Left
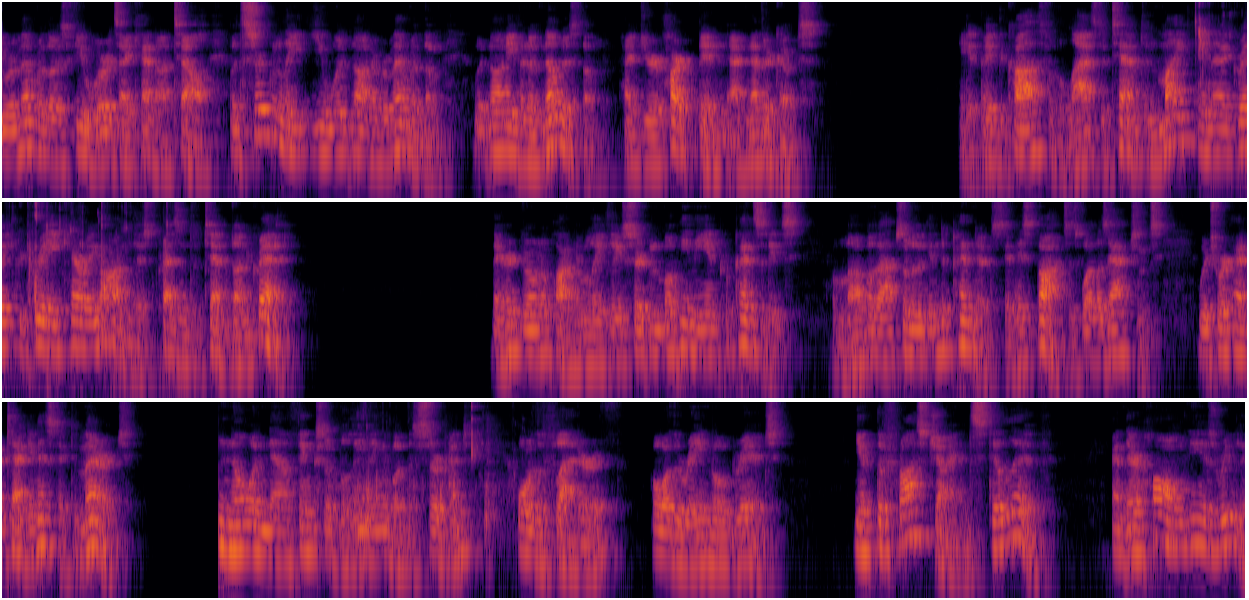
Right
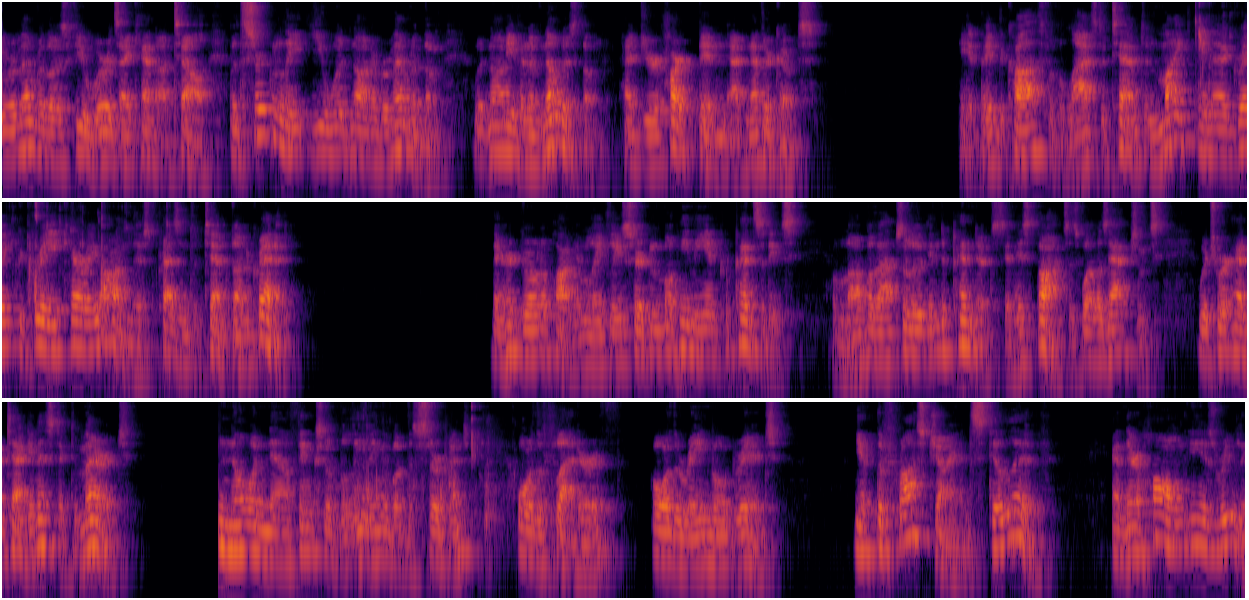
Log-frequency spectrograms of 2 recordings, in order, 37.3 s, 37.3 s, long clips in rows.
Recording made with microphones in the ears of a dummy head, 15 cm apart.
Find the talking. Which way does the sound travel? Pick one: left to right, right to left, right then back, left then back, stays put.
stays put.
